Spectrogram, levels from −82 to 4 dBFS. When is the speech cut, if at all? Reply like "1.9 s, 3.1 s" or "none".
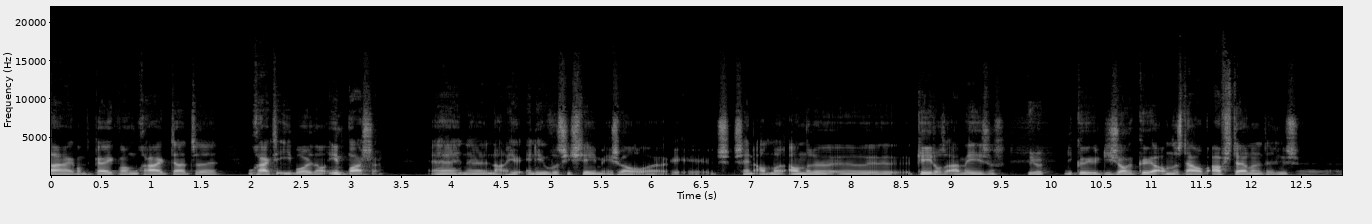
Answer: none

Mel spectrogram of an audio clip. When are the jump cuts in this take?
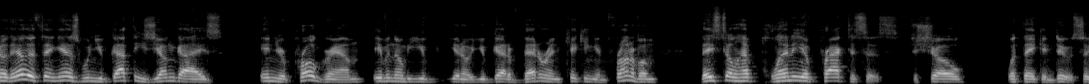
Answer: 4.0 s

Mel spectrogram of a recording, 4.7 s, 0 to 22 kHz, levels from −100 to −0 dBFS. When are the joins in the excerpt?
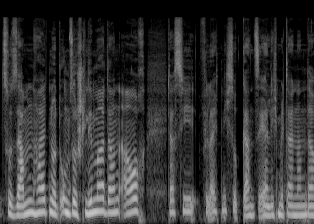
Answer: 2.5 s

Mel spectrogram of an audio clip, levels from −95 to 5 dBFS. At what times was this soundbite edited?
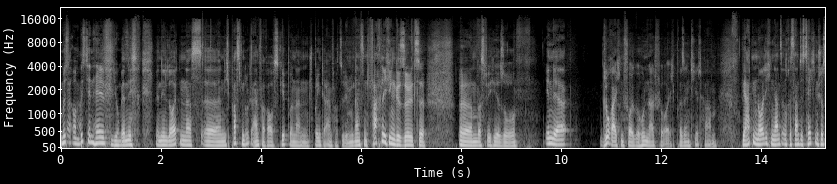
3.6 s

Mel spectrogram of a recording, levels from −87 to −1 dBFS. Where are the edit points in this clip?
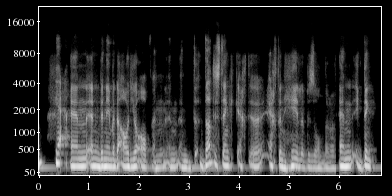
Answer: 5.9 s

